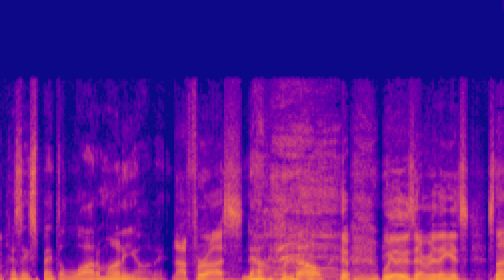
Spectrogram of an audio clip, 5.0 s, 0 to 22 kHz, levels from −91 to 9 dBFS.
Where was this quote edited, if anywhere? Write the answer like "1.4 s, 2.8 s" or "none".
none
